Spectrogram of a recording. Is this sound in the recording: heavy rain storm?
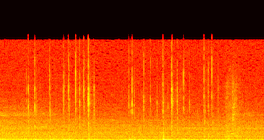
no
